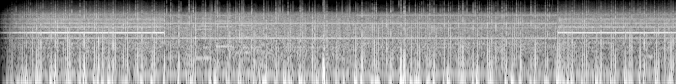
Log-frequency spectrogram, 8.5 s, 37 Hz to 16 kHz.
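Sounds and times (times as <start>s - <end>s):
loud continuous crackling static from RFID reader and transponder radio communication: 0.0s - 8.4s
rapid stuttering clicks from RFID reader and transponder radio communication: 0.5s - 7.0s.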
